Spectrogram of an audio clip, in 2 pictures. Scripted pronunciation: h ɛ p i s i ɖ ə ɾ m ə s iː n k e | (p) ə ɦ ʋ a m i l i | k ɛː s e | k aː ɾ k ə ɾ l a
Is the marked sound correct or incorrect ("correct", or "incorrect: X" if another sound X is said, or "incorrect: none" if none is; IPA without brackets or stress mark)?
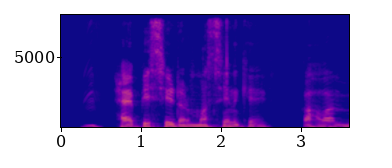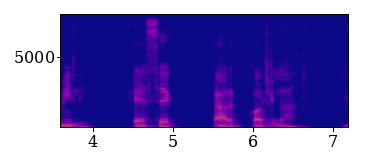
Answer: incorrect: k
